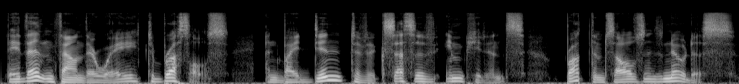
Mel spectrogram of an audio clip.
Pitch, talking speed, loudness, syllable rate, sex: 120 Hz, 140 wpm, -19 LUFS, 4.5 syllables/s, male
